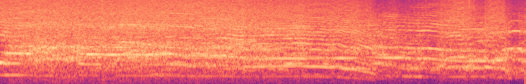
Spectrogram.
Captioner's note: cheering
